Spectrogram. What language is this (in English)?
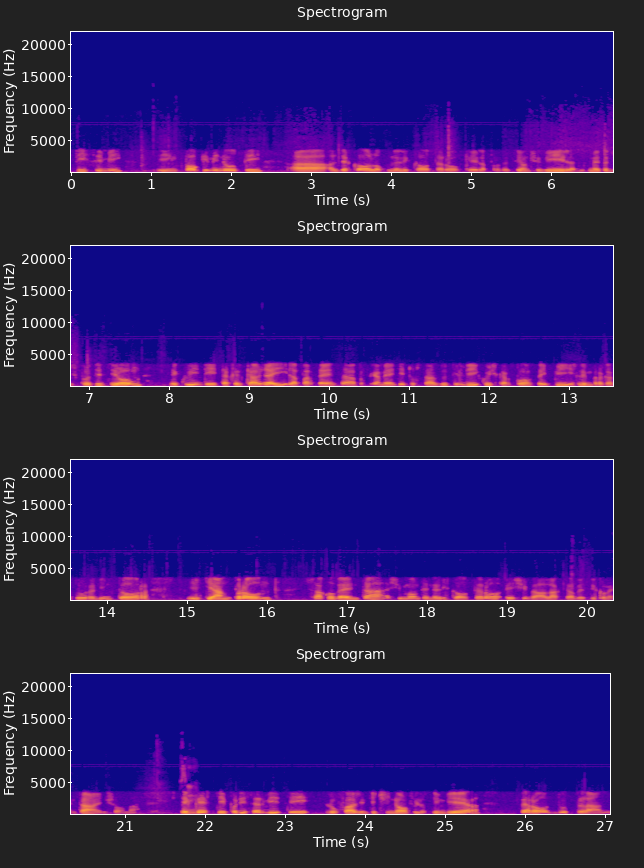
Italian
